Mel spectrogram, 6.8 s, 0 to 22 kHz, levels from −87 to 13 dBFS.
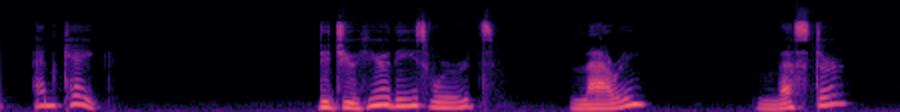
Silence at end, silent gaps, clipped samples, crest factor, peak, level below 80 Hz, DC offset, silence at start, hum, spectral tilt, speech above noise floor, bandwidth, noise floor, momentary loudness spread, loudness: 0.4 s; none; under 0.1%; 18 dB; -10 dBFS; -66 dBFS; under 0.1%; 0.25 s; none; -5.5 dB/octave; 43 dB; 10.5 kHz; -68 dBFS; 13 LU; -26 LUFS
